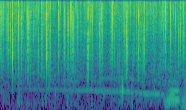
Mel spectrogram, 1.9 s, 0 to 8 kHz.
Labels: {"label": "biophony, cascading saw", "recorder": "SoundTrap 600 or HydroMoth"}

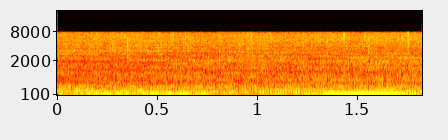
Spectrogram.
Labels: {"label": "anthrophony, boat engine", "recorder": "SoundTrap 500"}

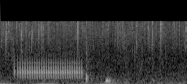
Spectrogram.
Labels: {"label": "biophony, croak", "recorder": "SoundTrap 500"}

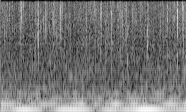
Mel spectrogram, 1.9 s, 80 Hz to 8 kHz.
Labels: {"label": "biophony, midshipman", "recorder": "SoundTrap 500"}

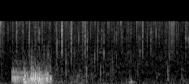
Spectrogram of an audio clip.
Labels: {"label": "biophony, growl", "recorder": "SoundTrap 600 or HydroMoth"}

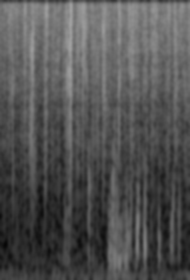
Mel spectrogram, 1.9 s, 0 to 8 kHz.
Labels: {"label": "biophony, sea urchins (Echinidae)", "recorder": "SoundTrap 600 or HydroMoth"}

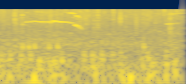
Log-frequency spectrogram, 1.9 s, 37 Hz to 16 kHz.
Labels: {"label": "biophony, rattle response", "recorder": "SoundTrap 500"}
{"label": "biophony, dolphin", "recorder": "SoundTrap 500"}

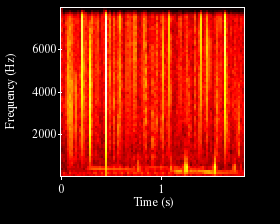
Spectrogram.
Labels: {"label": "biophony", "recorder": "SoundTrap 300"}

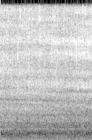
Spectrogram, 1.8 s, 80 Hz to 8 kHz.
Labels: {"label": "anthrophony, boat engine", "recorder": "SoundTrap 500"}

